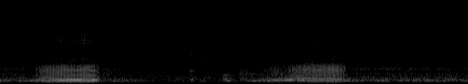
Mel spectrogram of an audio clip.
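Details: A kitty asleep, giving two gravelly, droning snores about two seconds apart, the second softer and longer, against faint room hiss.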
